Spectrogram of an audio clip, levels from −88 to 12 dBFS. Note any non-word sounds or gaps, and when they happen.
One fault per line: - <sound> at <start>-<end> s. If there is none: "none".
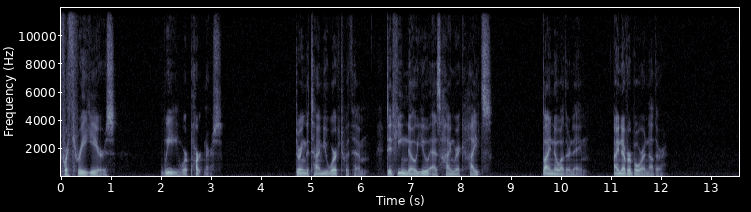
none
